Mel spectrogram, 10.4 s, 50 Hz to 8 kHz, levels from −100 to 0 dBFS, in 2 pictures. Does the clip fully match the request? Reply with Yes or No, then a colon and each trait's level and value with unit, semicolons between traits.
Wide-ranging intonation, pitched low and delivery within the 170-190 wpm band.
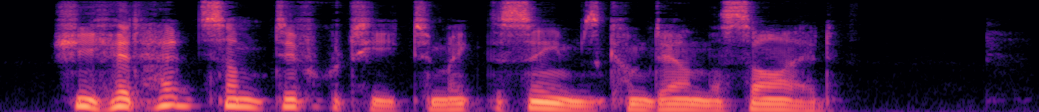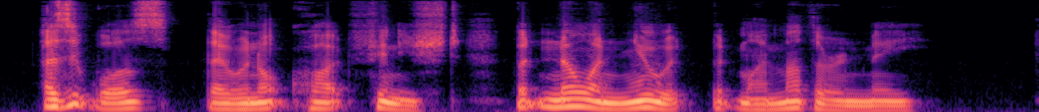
Yes: wide, 5.8 semitones; low, 110 Hz; average, 180 wpm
